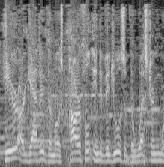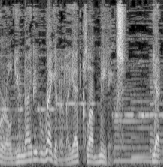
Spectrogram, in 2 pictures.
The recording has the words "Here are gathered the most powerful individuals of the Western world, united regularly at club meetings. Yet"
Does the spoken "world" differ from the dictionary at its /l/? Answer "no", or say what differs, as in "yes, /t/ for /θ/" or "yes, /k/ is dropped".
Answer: no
